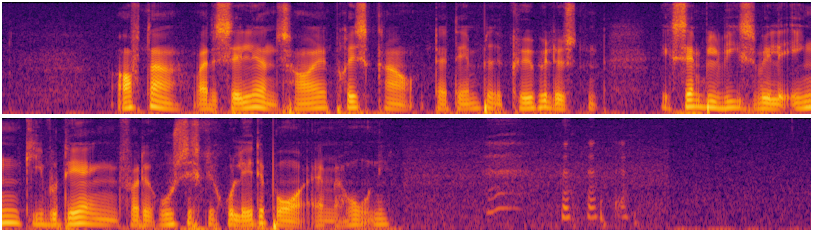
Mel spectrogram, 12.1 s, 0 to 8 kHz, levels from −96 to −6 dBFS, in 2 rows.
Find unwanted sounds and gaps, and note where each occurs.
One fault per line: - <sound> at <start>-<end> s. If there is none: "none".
- laugh at 9.7-10.9 s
